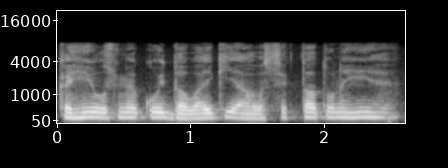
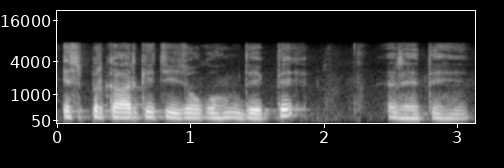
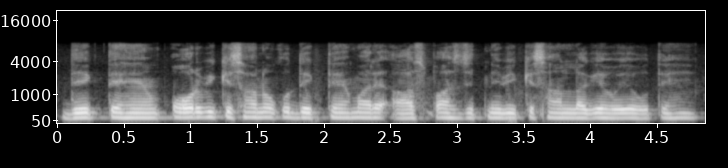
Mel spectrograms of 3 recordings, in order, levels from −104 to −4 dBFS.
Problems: constant background noise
